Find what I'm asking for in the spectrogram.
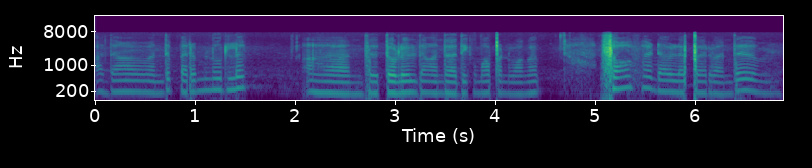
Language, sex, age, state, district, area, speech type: Tamil, female, 18-30, Tamil Nadu, Perambalur, urban, spontaneous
